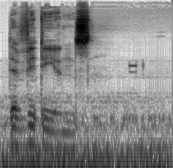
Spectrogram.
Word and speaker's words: Devidians: have to be ready to fight devidians that's how you pronounce it good okay Captain we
